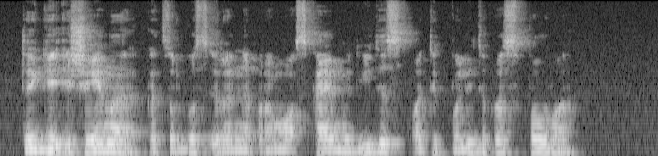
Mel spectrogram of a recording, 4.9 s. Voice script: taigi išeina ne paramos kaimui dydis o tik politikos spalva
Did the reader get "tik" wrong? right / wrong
right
